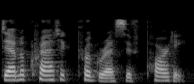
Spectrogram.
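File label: "Democratic Progressive Party", English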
